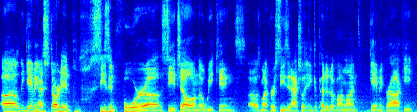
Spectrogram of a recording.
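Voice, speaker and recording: Low-voiced laid-back male guest. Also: little pitch movement, brisk, fairly bright tone. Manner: laid-back, hesitant with many uhs. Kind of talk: casual podcast chat.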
